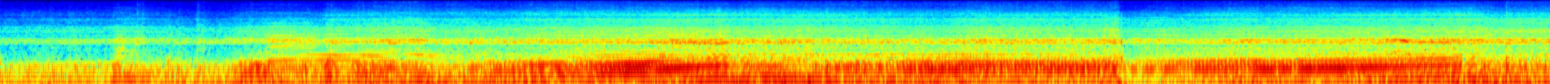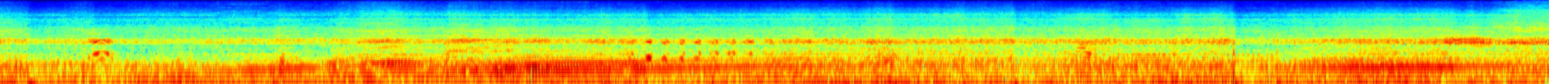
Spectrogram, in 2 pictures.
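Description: Sport motorcycle engine accelerating through the gears, its pitch climbing and then dropping at each upshift several times before holding steady at cruising speed, with steady wind noise from riding.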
